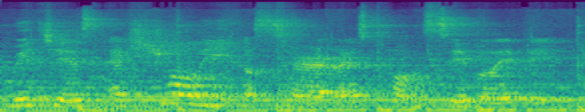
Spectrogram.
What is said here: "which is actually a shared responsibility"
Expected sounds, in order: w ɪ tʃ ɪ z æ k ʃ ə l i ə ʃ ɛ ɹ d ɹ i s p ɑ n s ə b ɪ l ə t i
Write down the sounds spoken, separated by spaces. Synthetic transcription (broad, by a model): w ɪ tʃ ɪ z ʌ ʃ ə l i ə s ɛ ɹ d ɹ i s p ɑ n s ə b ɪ l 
